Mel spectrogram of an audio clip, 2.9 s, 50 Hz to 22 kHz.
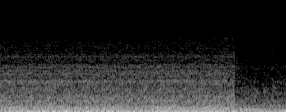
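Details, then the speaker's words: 2011 Ford Transit Connect after water pump replacement (whine likely from the bearing), heater on, warming to mid temperature: low even rumble, no stumble or misses, holding about 900 rpm; clean normal idle, previously stuttered. "this is the first time that since i've owned the damn thing that it's actually been purring like a goddamn kitten and on top of all of that my rpms are holding steady at about 900 rpms"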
